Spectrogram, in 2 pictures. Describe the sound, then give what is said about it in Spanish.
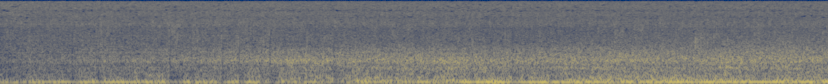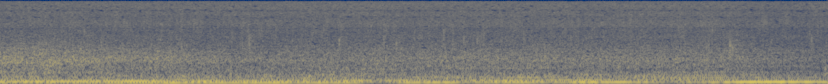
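A broken irrigation sprinkler installed in a street planter on Vázquez Varela street sprays water like a geyser in a steady, loud hiss that sounds much like heavy rain, running unbroken throughout, with a faint low rumble underneath and no voices. “Este sonido no es de la lluvia ni tampoco una ducha, es un aspersor de regadío instalado en una jardinera de la calle Vázquez Varela que desde hace ya varios días está estropeado y, creando un auténtico geyser.”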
